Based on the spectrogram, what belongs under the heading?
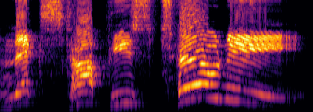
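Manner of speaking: high, loud, drawn-out introduction; announcer call. Pretend. [name] calls Tony up, loud announcer call. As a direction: call the next name out to the hall.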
